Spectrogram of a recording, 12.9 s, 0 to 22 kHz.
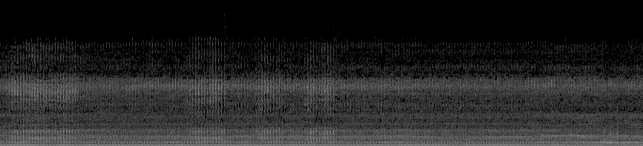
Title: Toyota Corolla 5e-fe стук двигателя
